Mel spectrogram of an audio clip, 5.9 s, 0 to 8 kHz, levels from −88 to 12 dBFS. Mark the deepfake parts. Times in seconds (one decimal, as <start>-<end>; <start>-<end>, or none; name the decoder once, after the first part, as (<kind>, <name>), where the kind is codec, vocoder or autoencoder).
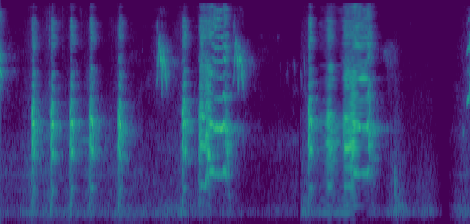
4.0-4.6 (vocoder, HiFi-GAN)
